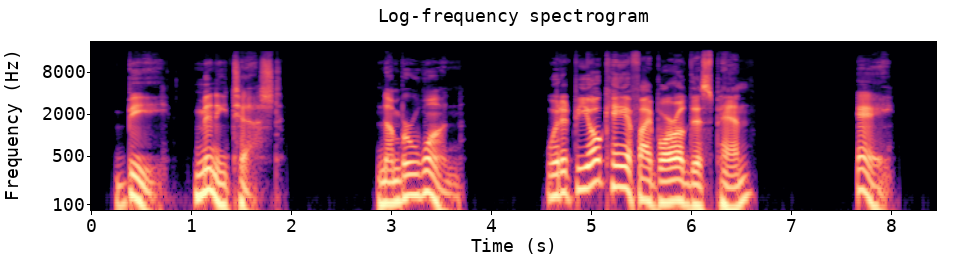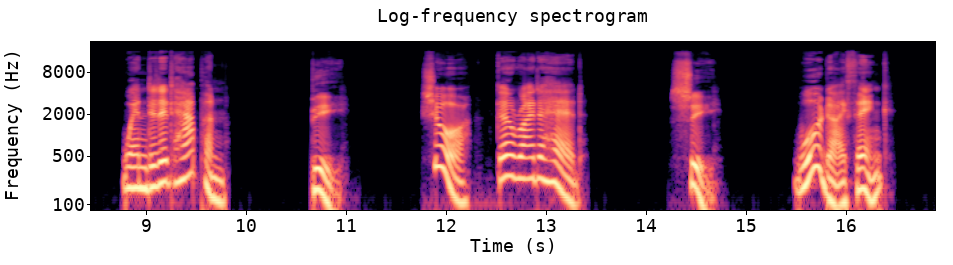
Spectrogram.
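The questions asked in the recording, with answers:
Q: Would it be okay if I borrowed this pen?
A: B: Sure, go right ahead.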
